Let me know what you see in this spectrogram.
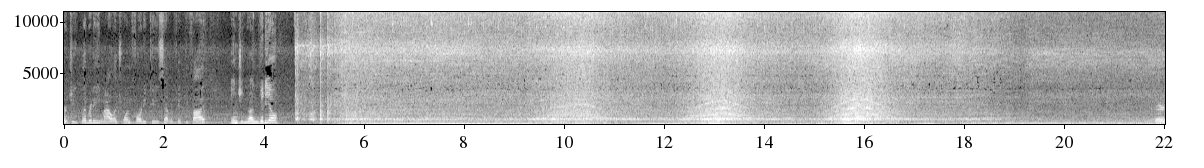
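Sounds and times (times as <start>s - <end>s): car engine idling and revving: 4.6s - 22.0s.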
